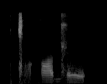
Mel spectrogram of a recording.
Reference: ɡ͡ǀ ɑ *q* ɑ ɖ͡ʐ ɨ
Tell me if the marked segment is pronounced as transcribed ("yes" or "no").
yes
